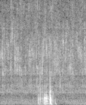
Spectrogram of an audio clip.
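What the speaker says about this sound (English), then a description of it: "I got steak and I already pre-cooked it. So here all we doing is frying up." Pre-cooked beef steak fries in a pan, giving a brief soft sizzle with a sharper pop near the middle, close by and alone.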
